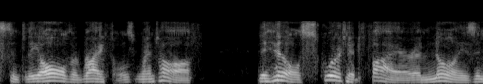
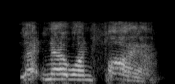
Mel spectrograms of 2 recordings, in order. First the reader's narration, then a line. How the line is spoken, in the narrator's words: shouted Brown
